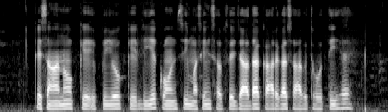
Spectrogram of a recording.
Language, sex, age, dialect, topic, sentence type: Hindi, male, 51-55, Kanauji Braj Bhasha, agriculture, question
